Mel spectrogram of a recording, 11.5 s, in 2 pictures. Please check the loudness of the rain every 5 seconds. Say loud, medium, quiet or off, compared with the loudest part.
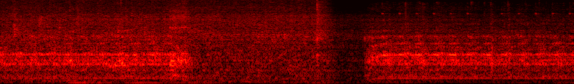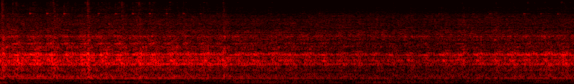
loud, medium, medium.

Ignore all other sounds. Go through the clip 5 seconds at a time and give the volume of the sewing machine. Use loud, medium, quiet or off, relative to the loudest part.
loud, loud, medium.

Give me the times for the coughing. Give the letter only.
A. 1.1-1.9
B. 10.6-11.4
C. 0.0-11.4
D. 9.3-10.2
A.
